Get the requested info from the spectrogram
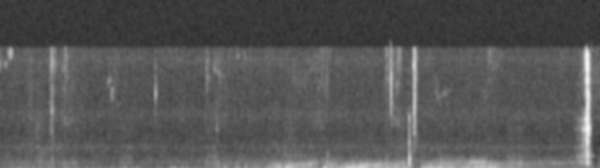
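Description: Near silence: room tone, with a faint motor-like hum that rises in pitch in the middle and a small click or two.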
